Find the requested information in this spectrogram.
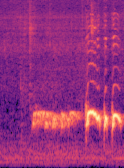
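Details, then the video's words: Local zebra dove song, meant to stimulate other doves to sing. A sustained, even coo runs into three loud, bubbling notes in quick succession, set over low background noise. "Pancingan Burung Perkutut Lokal Gacor Dor Bersaut Sautan $uara Keras Panjang"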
